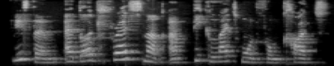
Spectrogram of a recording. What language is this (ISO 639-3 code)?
pcm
